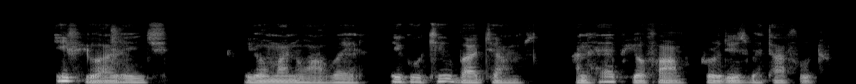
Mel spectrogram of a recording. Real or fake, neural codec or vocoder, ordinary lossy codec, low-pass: real; none; none; 7.2 kHz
